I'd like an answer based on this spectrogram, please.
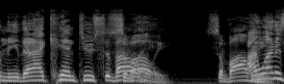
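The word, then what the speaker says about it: Civale: Aaron Savali. Savali? I was close. Yeah. But, which is odd because that's a pretty easy name to say. It's so Savali. weird for me that I can't do Savali.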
